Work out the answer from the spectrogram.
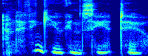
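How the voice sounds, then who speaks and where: Performer acting patient vampire apothecary, breathy whisper, very dark tone, solemn and gentle, formal ASMR roleplay. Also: medium pitch, expressive, no room sound, muffled recording. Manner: slow, deliberate, formal phrasing.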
